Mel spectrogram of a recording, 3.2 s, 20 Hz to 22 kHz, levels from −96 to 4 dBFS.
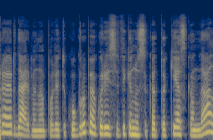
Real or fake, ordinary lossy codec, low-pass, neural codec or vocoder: real; AAC, 48 kbps; 14.4 kHz; none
